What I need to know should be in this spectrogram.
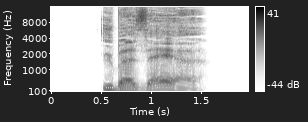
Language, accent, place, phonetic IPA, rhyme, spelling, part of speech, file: German, Germany, Berlin, [ˌyːbɐˈzɛːə], -ɛːə, übersähe, verb, De-übersähe.ogg
- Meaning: first/third-person singular subjunctive II of übersehen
